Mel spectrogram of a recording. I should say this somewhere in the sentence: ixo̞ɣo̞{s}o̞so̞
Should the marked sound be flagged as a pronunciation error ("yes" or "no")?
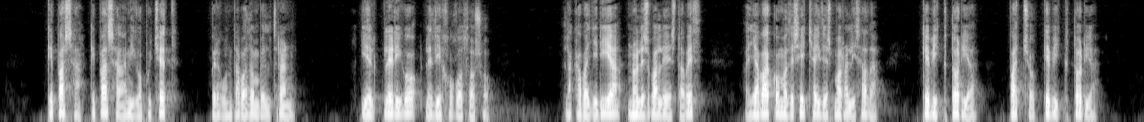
yes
